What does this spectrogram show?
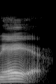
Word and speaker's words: heir: For instance words beginning with a silent H in the words hour, an honor, an honest man, an heir, an honorable man.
